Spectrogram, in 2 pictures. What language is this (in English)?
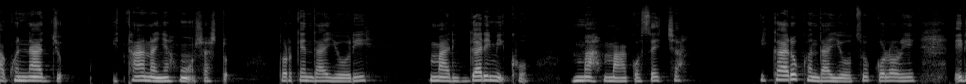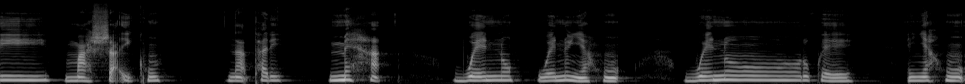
Tlacoapa Me'phaa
